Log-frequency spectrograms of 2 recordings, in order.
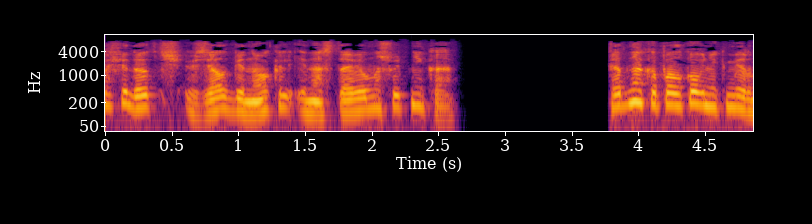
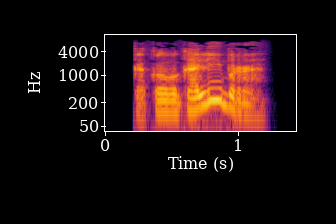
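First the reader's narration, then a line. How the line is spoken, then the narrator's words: Barked. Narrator (Russian): рявкнул полковник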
